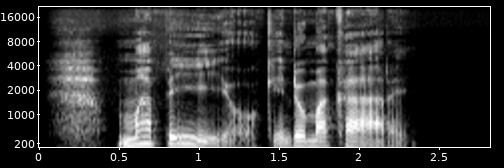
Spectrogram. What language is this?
Luo (Kenya and Tanzania)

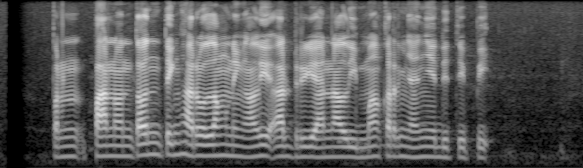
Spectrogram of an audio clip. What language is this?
Sundanese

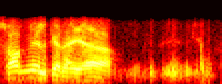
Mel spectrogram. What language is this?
Maithili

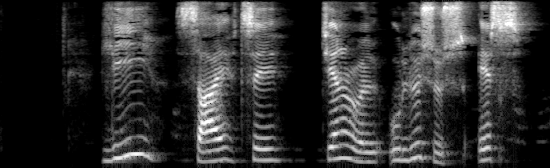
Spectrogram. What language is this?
Danish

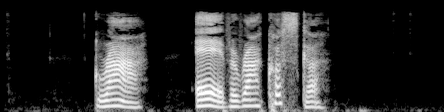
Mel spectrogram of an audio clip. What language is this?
Cornish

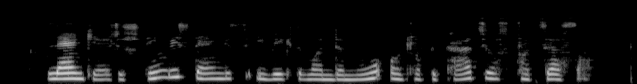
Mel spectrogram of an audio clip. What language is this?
Lithuanian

